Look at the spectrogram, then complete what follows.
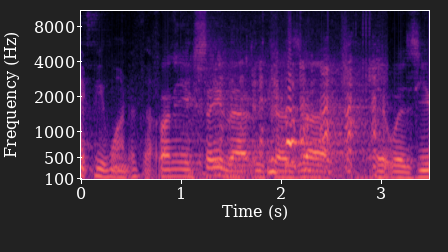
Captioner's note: audience laughing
